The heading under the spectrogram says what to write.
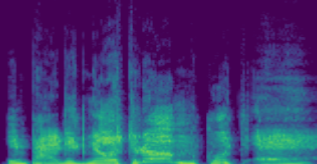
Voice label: humanoid portrait male; Stellaris; humanoids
